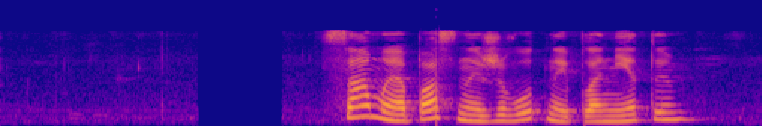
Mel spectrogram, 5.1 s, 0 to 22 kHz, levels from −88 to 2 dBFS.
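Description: At 0.92 s the speech jumps slightly ahead, likely a dropped buffer (overrun): the samples were overwritten before the program collected them, so about 10 ms vanished and the two edges were butted together with no gap. From 1.32 to 1.88 s the sound cuts to silence and then resumes exactly where it stopped. This is a rebuffering stall: the player ran out of downloaded audio and waited for more, adding 0.56 s without losing anything. The same skip returns at 2.90 s, with about 10 ms gone, and at 3.89 s, where roughly 20 ms is missing.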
